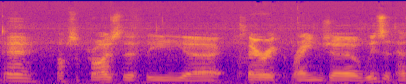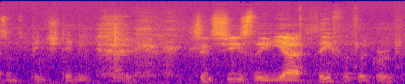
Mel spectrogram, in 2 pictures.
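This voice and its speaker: A man playing in a tabletop game, teasing the others with quick quips. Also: on the low side. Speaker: player. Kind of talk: casual tabletop game chat. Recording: distant mic with clear hiss.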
